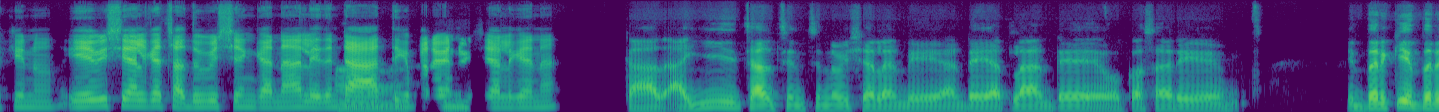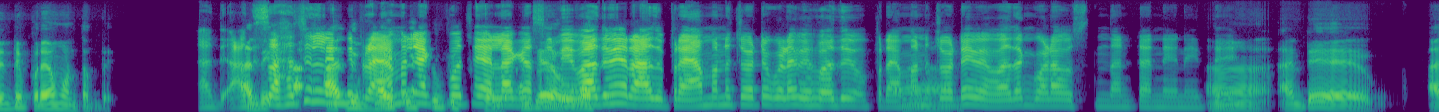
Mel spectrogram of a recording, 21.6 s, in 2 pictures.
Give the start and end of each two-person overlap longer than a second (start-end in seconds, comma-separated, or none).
12.7-15.3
